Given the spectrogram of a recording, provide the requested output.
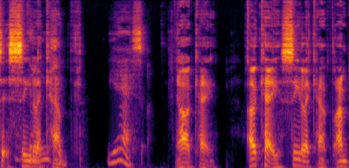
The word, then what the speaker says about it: coelacanth: probably the fish that developed into so you pronounce it coelacanth yes okay okay coelacanth I'm just gonna go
